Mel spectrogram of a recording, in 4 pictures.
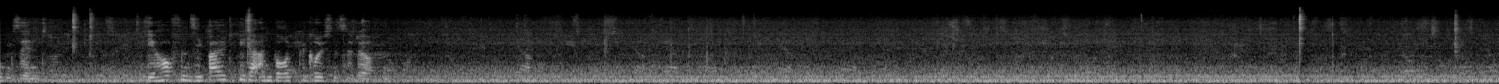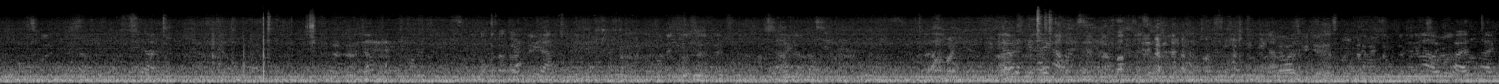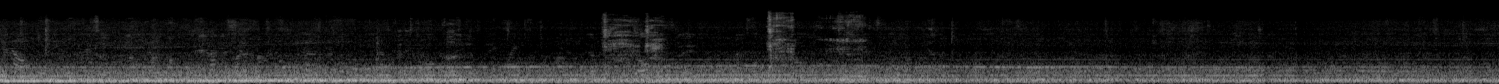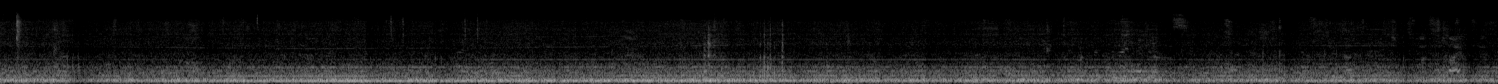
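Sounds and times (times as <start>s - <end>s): airplane engines humming: 0.0s - 59.9s
murmur of passenger voices: 0.0s - 59.9s.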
